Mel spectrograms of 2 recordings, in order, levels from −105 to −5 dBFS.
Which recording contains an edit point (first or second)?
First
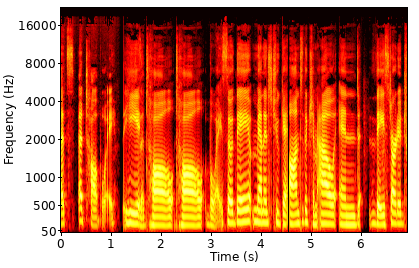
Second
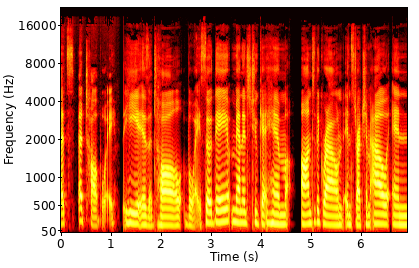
first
